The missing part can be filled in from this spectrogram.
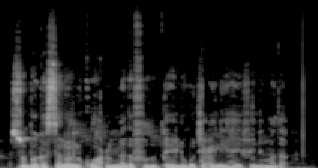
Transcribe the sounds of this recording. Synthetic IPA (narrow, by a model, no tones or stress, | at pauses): sʊbɐɣɐsɐlɔlkʰʊwɑʕʊnːɐðɐfʊðʊd̪ɛːlɐɣʊt͡ʃɛʕɛljɐɦɛjfɪlɪmɐðɐ̰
